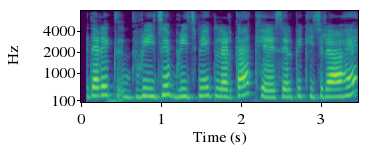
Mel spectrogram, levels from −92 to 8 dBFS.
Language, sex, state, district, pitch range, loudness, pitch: Hindi, female, Bihar, Vaishali, 235-270 Hz, -14 LUFS, 250 Hz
